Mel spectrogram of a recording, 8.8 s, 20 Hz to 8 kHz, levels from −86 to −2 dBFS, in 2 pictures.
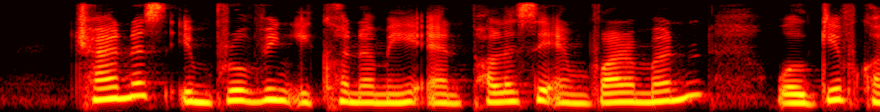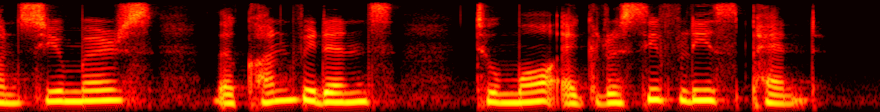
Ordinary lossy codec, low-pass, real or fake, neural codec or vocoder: none; 7.2 kHz; real; none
